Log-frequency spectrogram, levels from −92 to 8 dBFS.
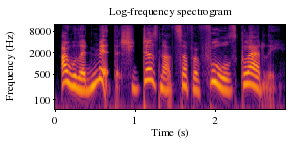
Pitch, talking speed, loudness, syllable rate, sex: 240 Hz, 210 wpm, -19 LUFS, 4.8 syllables/s, female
